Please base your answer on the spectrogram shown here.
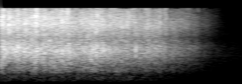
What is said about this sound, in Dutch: Applaus.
